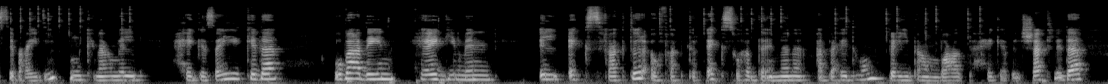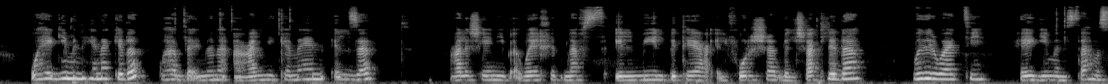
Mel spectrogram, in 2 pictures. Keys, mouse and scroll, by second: 0.0 click, 0.2 click, 0.4 click, 0.6 click, 1.1 click, 3.4 middle click, 4.1 shift+middle drag, 6.5 click, 7.0 click, 7.4-8.9 drag, 9.2 click, 9.6 click, 10.3-11.7 middle drag, 12.8 click, 13.2 click, 13.8 click, 18.0-19.2 middle drag, 20.0 middle click, 21.6-22.1 drag.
